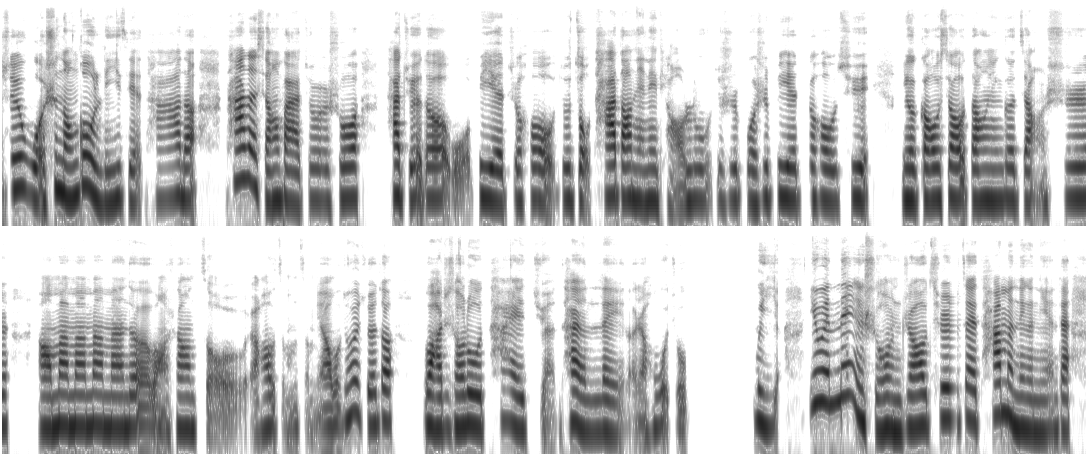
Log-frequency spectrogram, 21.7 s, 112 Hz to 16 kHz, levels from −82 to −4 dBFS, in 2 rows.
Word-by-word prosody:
所 250 - -6
以 255 - +6
我 230 -6 +2
是 250 +7 -1
能 215 -2 +6
够 260 -1 +5
理 195 +1 0
解 195 -2 -6
他 205 +2 -5
的。 205 -1 +1 0.3
他 305 +1 +5
的 305 -4 +3
想 200 -2 +1
法 190 -2 +2
就 200 +2 -7
是 195 - -6
说， 205 +2 +1 0.3
他 220 - +4
觉 205 -1 -2
得 205 0 +1
我 - - -8
毕 210 - -1
业 195 -2 +4
之 195 +1 -6
后 200 0 -1
就 205 -1 -3
走 195 0 -2
他 215 0 +4
当 210 -1 +4
年 195 -1 0
那 195 0 +1
条 - - -9
路， 195 +1 -3
就 200 - -13
是 200 +1 -6
博 195 -1 -4
士 205 +2 -4
毕 215 0 -2
业 205 -1 +3
之 200 +1 -9
后 200 -1 -1
去 205 +2 -2 0.3
一 200 - 0
个 195 - +4
高 200 0 +3
校 205 0 +3
当 200 0 +1
一 200 - -3
个 205 -1 -1
讲 195 +1 -4
师， 205 +1 -2 0.3
然 200 - +2
后 - - +5
慢 210 +1 +4
慢 205 0 +3
慢 210 0 +2
慢 200 0 +2
地 155 - 0
往 - - -3
上 195 0 0
走， - - -9
然 - - -8
后 200 +1 0
怎 - - -17
么 - - -11
怎 - - -23
么 - - -19
样， 105 0 -2
我 - - -5
就 240 - -2
会 280 +1 0
觉 215 -4 -2
得， 230 +1 +2 0.3
哇， 210 -2 +5
这 200 - -7
条 205 +1 +2
路 210 -1 +4
太 215 0 -4
卷、 - - -15
太 215 +1 +2
累 185 -2 -3
了， - - -17
然 - - -7
后 200 +3 -7
我 225 - -3
就 - - -10 0.7
不 235 - -1
一 210 -2 +1
样 205 - -12 0.3
因 340 +2 +1
为 355 -1 +5
那 395 +4 +1
个 245 - +3
时 200 - -5
候 195 +1 +3
你 185 - +3
知 200 - -6
道， 205 +1 +4
其 210 - -16
实 245 -1 +2
在 235 0 +1
他 265 +4 +2
们 265 -4 +3
那 200 - +3
个 190 - +2
年 185 +1 -2
代， 190 -1 0
205 Hz, 295 characters per minute, -23 LUFS, 195-215 Hz, 0.7 s, 以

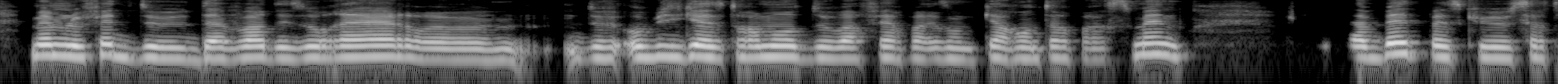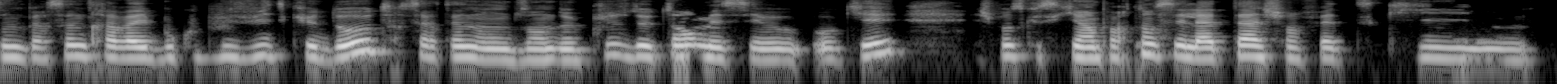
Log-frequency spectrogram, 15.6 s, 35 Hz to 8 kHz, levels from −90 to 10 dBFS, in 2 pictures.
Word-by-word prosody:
même 225 0 +5
le 210 - +7
fait 210 -2 0
de 185 -1 +1
d'avoir 185 +3 +2
des 190 -1 -3
horaires, 205 +1 +3
hem, 170 -1 -3 0.2
de 195 -10 -4
v 190 - -3
obligatoirement 205 0 +3
devoir 185 -1 -3
faire 195 -1 -4
par 185 0 -5
exemple 180 -1 -6
40 185 0 -4
heures 190 -1 -4
par 175 0 -14
semaine. 240 +1 0
Je - - -7 0.6
trouve 405 - -31
ça 195 - +4
bête 250 +6 +6
parce 200 -3 +1
que 190 -1 -1
certaines 195 +1 -3
personnes 190 +3 -2
travaillent 190 -2 +2
beaucoup 195 +2 -10
plus 200 +3 -7
vite 205 +2 -6
que 210 - -3
d'autres, 280 - +4
certaines 200 -2 0
ont 170 -2 +1
besoin 165 +1 -2
de 170 -1 0
plus 205 +7 -8
de 210 - +4
temps 210 +1 +2
mais 195 -2 +3
c'est 175 -1 -4
O 165 -1 -4
OK. 175 -1 -8 0.6
Je - - -16
pense 215 -1 -2
que 215 - -17
ce - - -7
qui 205 - +1
est - - +5
important 195 +5 0
c'est 215 -1 +1
la 185 -1 +5
tâche, 205 +2 +1
en 185 - -6
fait, 180 -1 -6
qui, 185 -2 -5
mmh, 165 -1 -5
195 Hz, 225 wpm, -20 LUFS, 180-210 Hz, 0.6 s, le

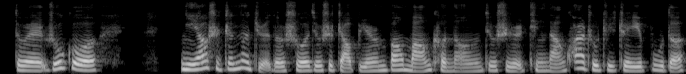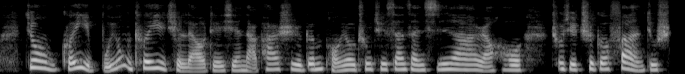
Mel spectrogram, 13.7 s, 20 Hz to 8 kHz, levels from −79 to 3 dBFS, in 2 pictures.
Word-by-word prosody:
对， 180 -3 +4
如 240 +9 +2
果， 195 -8 +6 0.8
你 220 -2 +4
要 240 +5 +5
是 260 - -4
真 230 +3 -1
的 275 - +1
觉 235 - -4
得 165 - +1
说， 175 +1 +2
就 180 -1 0
是 190 - -2
找 140 - +1
别 160 +2 -3
人 170 +3 -2
帮 195 +1 +2
忙 160 +1 0
可 170 - -1
能， 155 0 -7
就 175 -1 -3
是， 170 -3 -2
挺 165 -1 -8
难 150 -1 -4
跨 260 +3 +1
出 200 -5 +1
去 185 -1 -4
这 175 -1 0
一 165 0 +2
步 180 +3 -4
的， - - -1 0.2
就 280 -6 +3
可 235 +3 0
以 280 -4 +3
不 165 -3 -2
用 295 +2 -1
特 265 +3 +3
意 265 -2 +2
去 225 - -2
聊 140 -1 -1
这 175 +3 -2
些， 180 0 -3
哪 175 -2 -4
怕 220 0 -3
是 215 -2 0
跟 220 +4 +1
朋 170 -6 -3
友 205 - +3
出 225 +2 -2
去 225 0 -1
散 220 0 +1
散 210 -3 0
心 220 +2 0
啊， 205 -1 0
然 175 -3 -1
后 195 +1 -1 0.3
出 240 - -2
去 220 -3 +1
吃 225 +3 -1
个 230 0 +1
饭， 225 -7 +1
就 205 +1 -1
是 - - -5
200 Hz, 275 characters per minute, -25 LUFS, 175-230 Hz, 0.8 s, 果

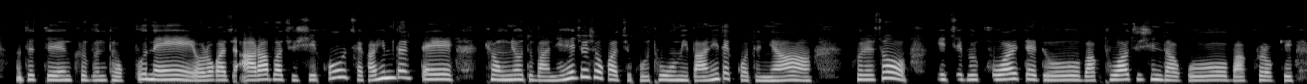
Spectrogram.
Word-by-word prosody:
어쨌든 205 -2 -1
그분 195 -1 -5
덕분에 215 +2 +2
여러 190 +2 +1
가지 205 -1 0
알아봐 225 +3 +4
주시고 215 - -3
제가 205 0 -1
힘들 310 +3 +4
때 235 -1 +2 0.3
격려도 215 -1 +1
많이 185 0 -2
해 290 - +4
주셔 330 -1 0
가지고 200 -5 -2
도움이 205 -2 0
많이 185 +6 +2
됐거든요. 185 -5 0 0.4
그래서 225 +4 +2 0.3
이 230 - -2
집을 220 +1 -4
구할 235 +3 +4
때도 205 -3 -1
막 190 0 -2
도와 220 +1 +3
주신다고 200 -4 -1
막 90 - -1
그렇게 190 -1 -3
210 Hz, 295 characters per minute, -19 LUFS, 195-230 Hz, 0.4 s, 알아봐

